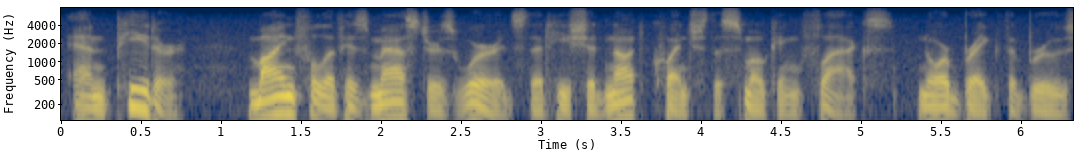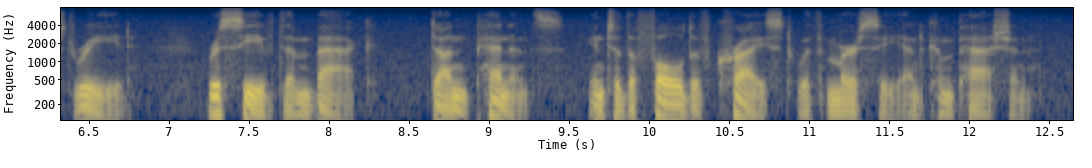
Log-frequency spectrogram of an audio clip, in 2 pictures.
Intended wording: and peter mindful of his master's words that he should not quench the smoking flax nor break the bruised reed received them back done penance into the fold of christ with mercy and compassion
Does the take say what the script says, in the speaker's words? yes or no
yes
